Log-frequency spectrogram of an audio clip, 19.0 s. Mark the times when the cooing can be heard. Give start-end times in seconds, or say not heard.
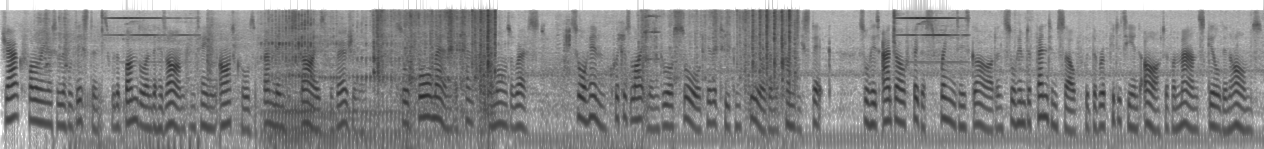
5.5-7.5, 9.6-12.0.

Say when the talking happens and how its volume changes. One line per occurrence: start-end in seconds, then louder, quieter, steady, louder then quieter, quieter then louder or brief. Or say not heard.
0.0-18.9 steady.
